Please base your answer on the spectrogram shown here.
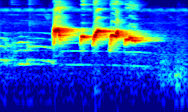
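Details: Red-whiskered bulbul singing in a cage, song played to lure wild birds or get captive birds excited: one loud, fluent phrase of four or five linked whistled notes, each dipping and sliding, fading at the end.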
